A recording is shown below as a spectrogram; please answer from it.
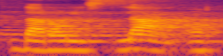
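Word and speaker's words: Dar al-Islam: ang kanilang lupain ay Dar Al Islam Ano ba yyung Dar Al Islam um in Arabic we we pronounce it darul Islam Okay so meaning ang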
